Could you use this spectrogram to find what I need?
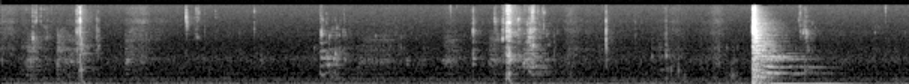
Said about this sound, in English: I'm going to take a drink of water first.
